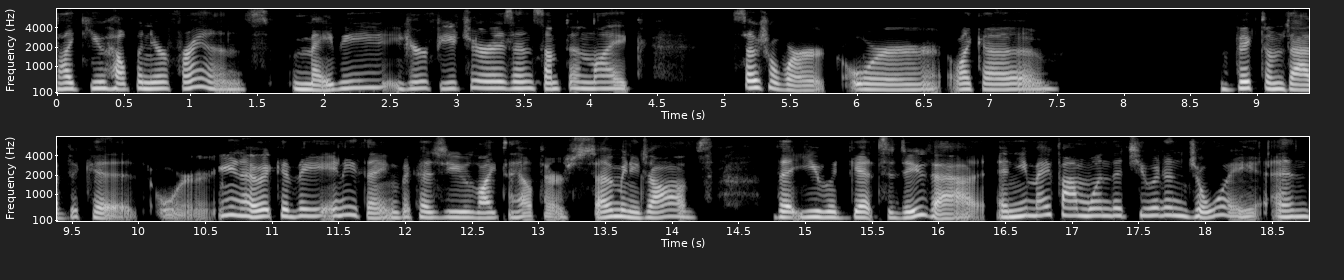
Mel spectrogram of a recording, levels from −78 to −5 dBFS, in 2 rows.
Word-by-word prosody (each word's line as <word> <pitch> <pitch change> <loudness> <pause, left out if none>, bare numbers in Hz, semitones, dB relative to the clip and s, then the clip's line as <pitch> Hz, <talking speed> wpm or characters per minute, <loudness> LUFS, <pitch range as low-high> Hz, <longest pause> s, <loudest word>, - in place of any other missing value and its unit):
like 210 0 +1
you 225 0 +3
helping 215 +1 +1
your 220 0 +3
friends, 220 -5 -3 0.2
maybe 210 +7 0
your 225 +2 -1
future 220 +3 -1
is 230 -1 +2
in 225 0 +2
something 220 +1 0
like 225 +1 0 0.7
social 245 -2 +2
work 165 -3 -1
or 190 +1 0
like 200 0 -1
a 190 +2 +1 1.3
victim's 210 0 +2
advocate 180 +3 -1
or, - - -8
you 270 +1 +1
know, 235 -5 +5
it 230 +1 +3
could 230 -3 +1
be 240 0 -1
anything 240 -9 -2
because 195 -2 -2
you 195 -1 +1
like 180 0 +1
to 190 - -7
help, 120 - -2
there 110 -2 -3
are 105 - -5
so 195 - +1
many 215 -5 +3
jobs 195 +1 0 0.4
that 195 -1 +3
you 205 0 +2
would 190 -3 0
get 190 -1 +3
to 185 - -6
do 195 +9 +3
that, 160 - +1
and 210 +2 +3
you 245 - +1
may 255 +3 0
find 255 -3 +1
one 250 0 0
that 250 -3 -3
you 260 - -4
would 260 0 -1
enjoy, 225 - -1
and 220 +1 +1
210 Hz, 170 wpm, -24 LUFS, 190-230 Hz, 1.3 s, know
